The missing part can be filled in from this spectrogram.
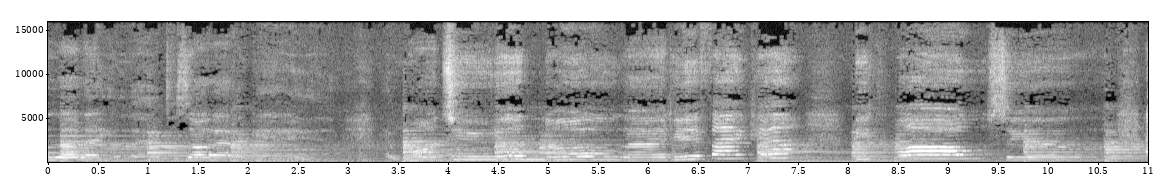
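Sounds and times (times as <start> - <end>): electronic keyboard chord: 0.0 - 11.0
girl singing pop ballad: 0.0 - 11.0.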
